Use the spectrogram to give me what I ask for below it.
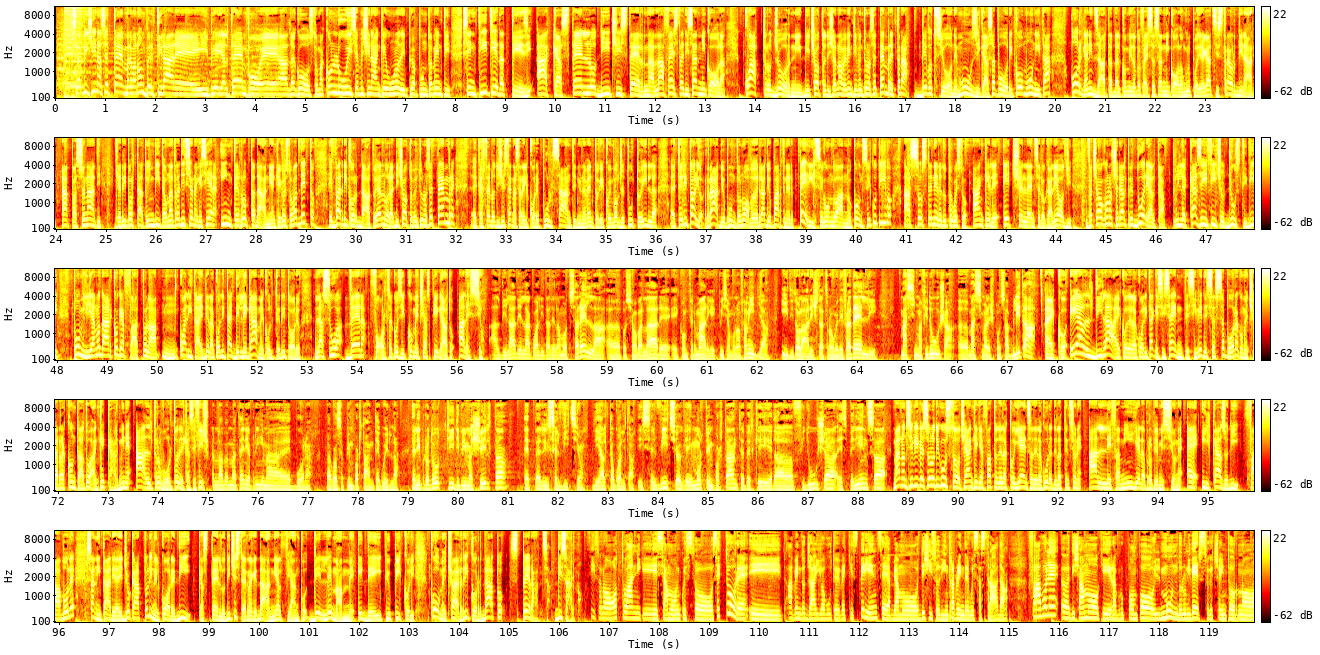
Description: Oggi vi portiamo un altro pezzo di anima della festa dando voce a due eccellenze del territorio: il Caseificio Giusti di Pomigliano d’Arco e Favole – Sanitaria e Giocattoli di Castello di Cisterna, entrambi sponsor ufficiali dell’evento.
